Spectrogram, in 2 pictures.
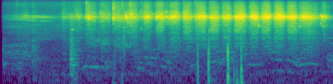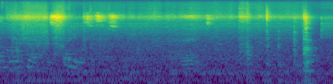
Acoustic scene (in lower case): kitchen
